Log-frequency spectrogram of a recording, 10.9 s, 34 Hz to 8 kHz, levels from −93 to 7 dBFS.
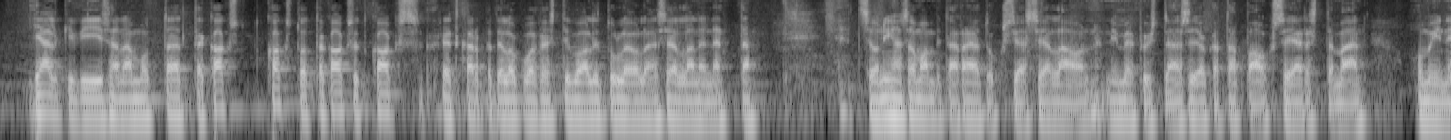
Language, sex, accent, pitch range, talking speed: Finnish, male, native, 80-90 Hz, 145 wpm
